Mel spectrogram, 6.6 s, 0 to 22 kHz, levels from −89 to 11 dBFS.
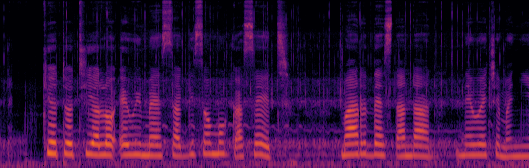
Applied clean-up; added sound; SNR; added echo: none; Mechanisms; 19 dB; none.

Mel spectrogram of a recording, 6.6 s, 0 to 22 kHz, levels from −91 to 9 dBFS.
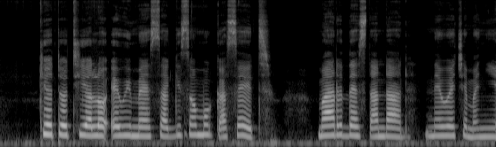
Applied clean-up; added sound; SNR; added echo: none; none; none; none.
